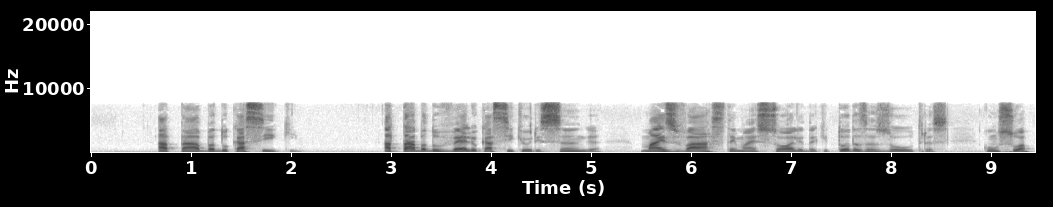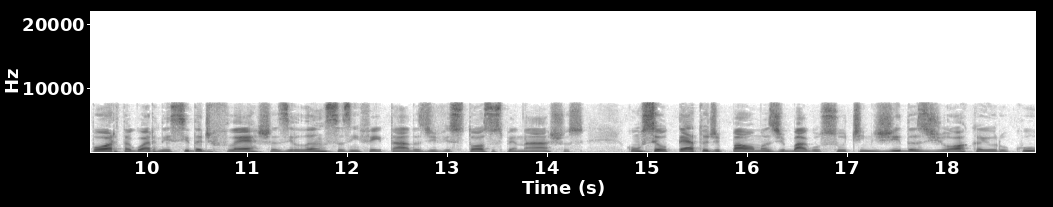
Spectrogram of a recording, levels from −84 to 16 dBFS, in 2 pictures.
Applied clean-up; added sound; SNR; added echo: none; none; none; none.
